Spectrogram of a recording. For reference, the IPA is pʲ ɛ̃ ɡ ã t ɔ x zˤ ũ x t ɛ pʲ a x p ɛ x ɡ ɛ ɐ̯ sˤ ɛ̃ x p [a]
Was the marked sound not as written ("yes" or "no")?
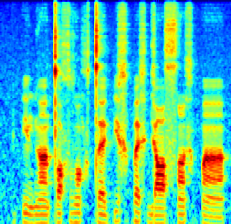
yes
